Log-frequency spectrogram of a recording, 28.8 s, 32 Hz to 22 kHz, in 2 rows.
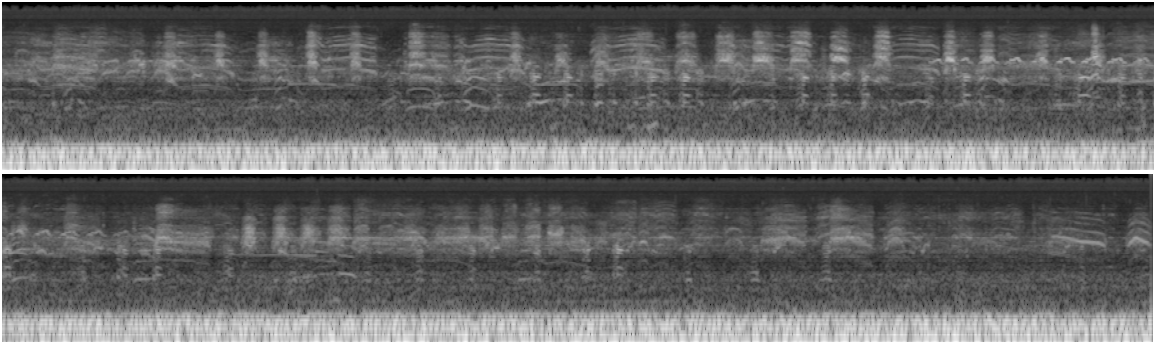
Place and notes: Stone Cottages, Woodbridge, UK - Belpers Lagoon soundscape ... late evening ...
Belpers Lagoon soundscape ... late evening ... RSPB Havergate Island ... fixed parabolic to minidisk ... calls from ... herring gull ... black-headed gull ... sandwich tern ... avocet ... redshank ... oystercatcher ... dunlin ... snipe ... ringed plover ... mallard ... shelduck ... canada goose ... background noise from shipping and planes ...
21 April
